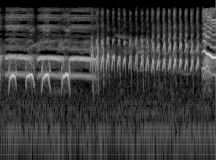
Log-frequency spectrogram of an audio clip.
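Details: Female and male laughingthrush singing, the male in a wild, mature-voiced style: three looping whistled notes over a held tone, then a fast even rattle of clipped notes ending in a sharp loud whistle.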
